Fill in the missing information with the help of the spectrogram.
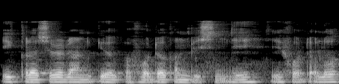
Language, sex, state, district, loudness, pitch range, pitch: Telugu, male, Andhra Pradesh, Sri Satya Sai, -17 LUFS, 110-115 Hz, 110 Hz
